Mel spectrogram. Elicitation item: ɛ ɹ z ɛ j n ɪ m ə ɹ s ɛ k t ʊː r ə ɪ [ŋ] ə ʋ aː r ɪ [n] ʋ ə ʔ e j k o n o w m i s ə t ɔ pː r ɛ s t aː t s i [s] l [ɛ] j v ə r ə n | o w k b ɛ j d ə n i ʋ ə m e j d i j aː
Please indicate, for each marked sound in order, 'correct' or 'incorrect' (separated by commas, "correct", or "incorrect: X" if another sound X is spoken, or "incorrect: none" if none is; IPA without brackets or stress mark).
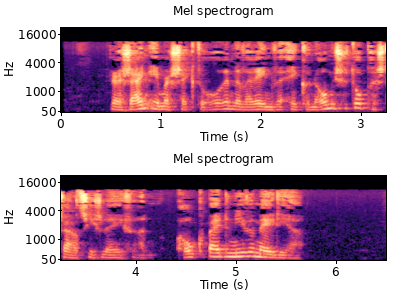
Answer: incorrect: n, correct, correct, incorrect: e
